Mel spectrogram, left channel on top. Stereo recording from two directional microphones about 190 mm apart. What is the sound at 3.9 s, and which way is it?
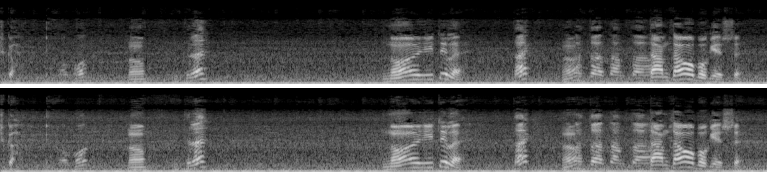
Speech, 10° left (ahead or behind).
